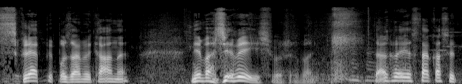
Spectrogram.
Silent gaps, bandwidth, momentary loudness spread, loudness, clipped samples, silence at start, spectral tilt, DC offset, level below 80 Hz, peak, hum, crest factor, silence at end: none; 15.5 kHz; 14 LU; -16 LUFS; under 0.1%; 0 s; -5 dB/octave; under 0.1%; -46 dBFS; 0 dBFS; none; 16 dB; 0.05 s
